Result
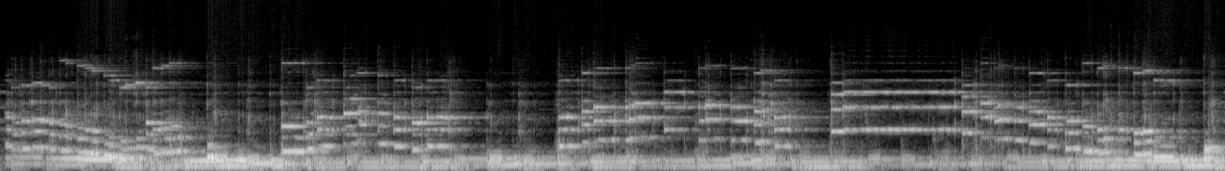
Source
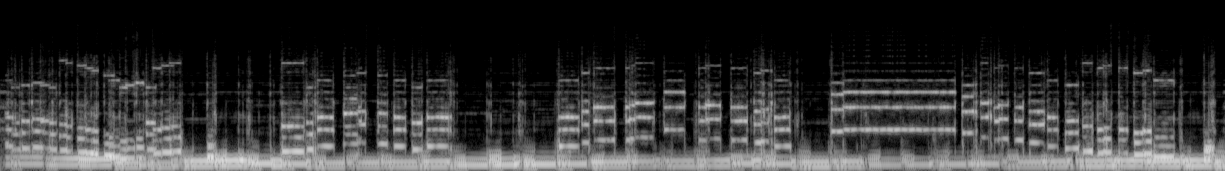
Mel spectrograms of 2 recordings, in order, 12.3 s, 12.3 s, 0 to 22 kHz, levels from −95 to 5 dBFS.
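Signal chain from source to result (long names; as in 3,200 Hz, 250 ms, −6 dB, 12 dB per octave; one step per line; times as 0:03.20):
floating-point word with a short mantissa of 8 bits
coupled-rooms reverb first 0.76 s, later 1.9 s, DRR 4.5 dB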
